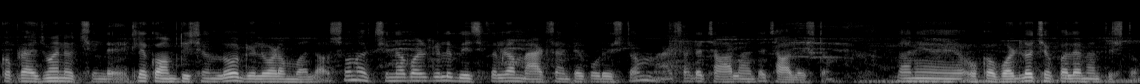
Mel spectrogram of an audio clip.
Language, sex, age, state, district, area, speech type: Telugu, male, 18-30, Telangana, Ranga Reddy, urban, spontaneous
